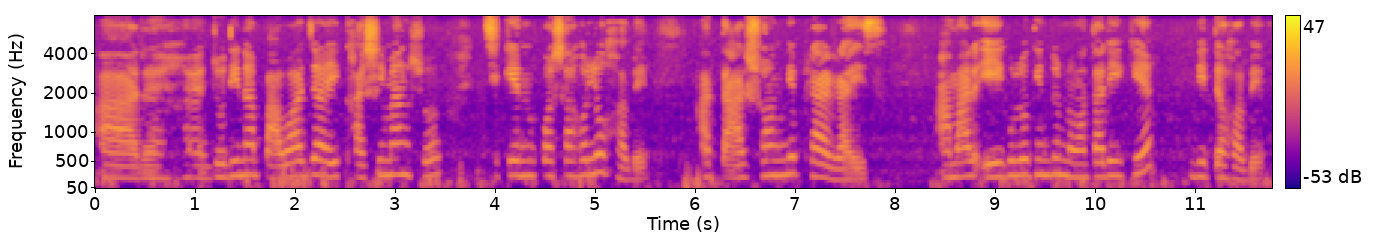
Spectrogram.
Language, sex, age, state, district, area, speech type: Bengali, female, 60+, West Bengal, Purba Medinipur, rural, spontaneous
